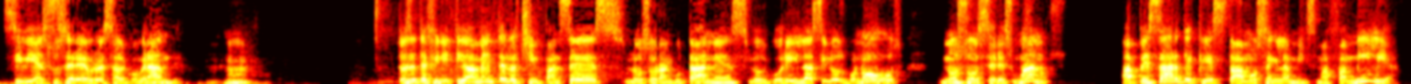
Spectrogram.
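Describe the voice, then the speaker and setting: A man's voice: high-pitched, sing-song, measured pace, sharp tone, breathy edge. Chatty man teaching a class. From Honduras. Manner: conversational, asks the class questions and answers them himself. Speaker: university zoology teacher. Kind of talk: recorded online class lecture. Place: indoors at home during heavy rain. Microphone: computer microphone.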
